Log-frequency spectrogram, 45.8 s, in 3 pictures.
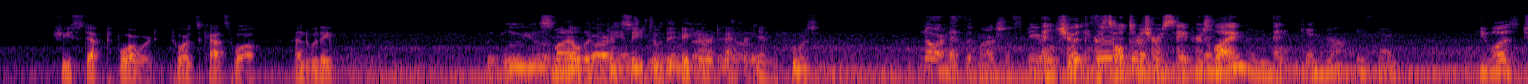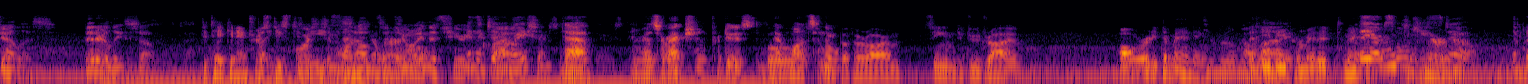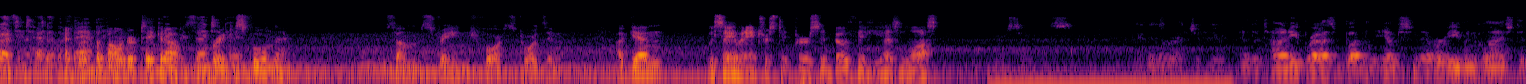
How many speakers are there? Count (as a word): nine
